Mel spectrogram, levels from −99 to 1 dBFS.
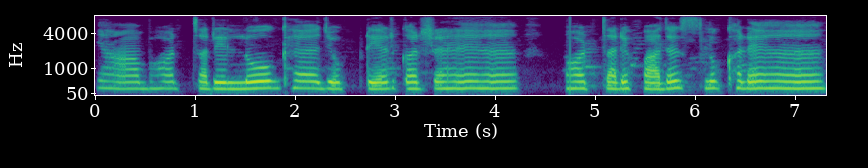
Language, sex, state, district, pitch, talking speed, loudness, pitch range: Hindi, female, Bihar, Muzaffarpur, 255 Hz, 130 wpm, -18 LUFS, 245-260 Hz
